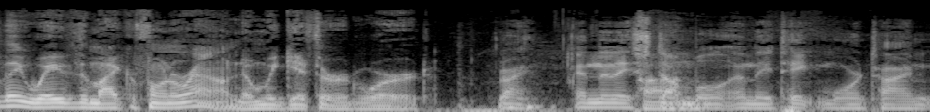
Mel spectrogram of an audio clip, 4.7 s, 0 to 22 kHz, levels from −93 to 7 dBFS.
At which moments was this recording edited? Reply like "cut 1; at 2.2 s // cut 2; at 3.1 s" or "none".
cut 1; at 1.5 s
